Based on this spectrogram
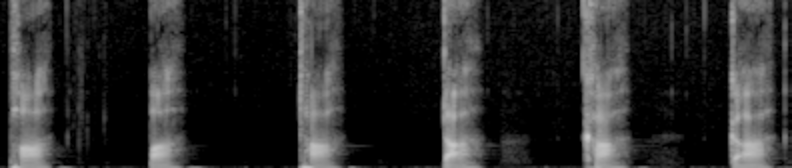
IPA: p, b, t, d, k, g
